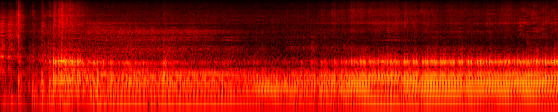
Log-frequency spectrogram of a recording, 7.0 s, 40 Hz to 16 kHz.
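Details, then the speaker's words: BMW E36 just after fitting a new O2 sensor: brief rev, then a steady, even idle hum with no misfire or stumble; running smoothly, much better than before, though still smelling slightly rich. "But, it seems pretty good so far. It's a lot better than it was yesterday. Still smells a little gassy, like rich. Oh, it's idling so smooth right now."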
